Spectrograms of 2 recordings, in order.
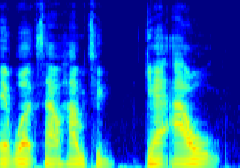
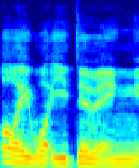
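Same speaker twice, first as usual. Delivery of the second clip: mock, mild, half-shouted calling out. Speaker recounts a movie scene where a guy yells, retelling a shout. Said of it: "Then the guy shouts".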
